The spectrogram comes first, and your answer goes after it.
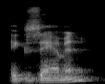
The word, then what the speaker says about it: examine: Words ending in ine can have different pronunciations. All of these have the sound in. Imagine, examine, engine, discipline, feminine, and masculine.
